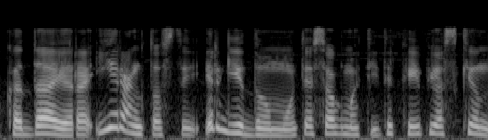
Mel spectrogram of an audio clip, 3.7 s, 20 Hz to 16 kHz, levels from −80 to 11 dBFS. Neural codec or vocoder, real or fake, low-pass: none; real; 7.2 kHz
